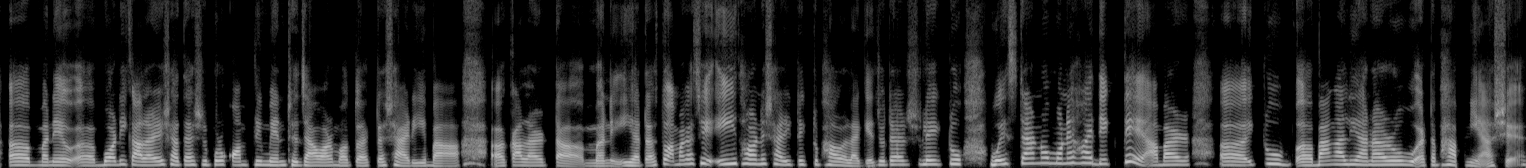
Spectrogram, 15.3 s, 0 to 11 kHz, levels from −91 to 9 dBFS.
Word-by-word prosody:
আ - - +3 0.3
মানে 215 +1 0 0.3
আ - - -2 0.2
body 245 +2 +2
colour 220 -1 +4
এর 260 - -3
সাথে 245 0 0
আসলে 250 0 -4
পুরো 250 - +2
কমপ্লিমেন্ট 235 0 -1 0.2
যাওয়ার 200 0 +3
মতো 195 +1 -2
একটা 205 0 -3
শাড়ি 180 -4 0
বা 165 - +4 0.5
আ - - +4
কালার 205 -1 +2 0.2
টা - - +4 0.3
মানে 170 0 0
ইয়াটা। 195 0 +1
তো - - +4
আমার 275 +3 -2
কাছে 320 +2 -1 0.2
এই 305 - +4
ধরনের 300 -1 +2
শাড়িটা 255 -1 -1
একটু 260 - -6
ভালো 225 -4 +2
লাগে। 170 +1 -2
যেটা 250 +1 -1
আসলে 270 +2 -2
একটু 290 +3 -1 0.4
ওয়েসটার্ন 330 +5 +2
ও - - 0
মনে 335 +2 +1
হয় 350 -1 +2
দেখতে, 430 +10 -1 0.3
আবার 245 +1 +2 0.5
আ - - +3 0.2
একটু 305 +5 -4 0.3
বা - - +4 0.2
বাঙালি 265 +2 +1
আনারও 245 +1 +3 0.2
একটা 230 +3 -4
ভাব 240 -3 +2
নিয়ে 165 - -2
আসে। - - -2
245 Hz, 185 wpm, -23 LUFS, 210-270 Hz, 0.5 s, কালার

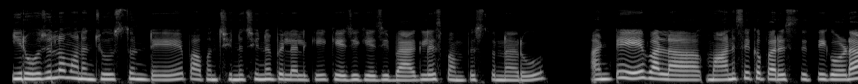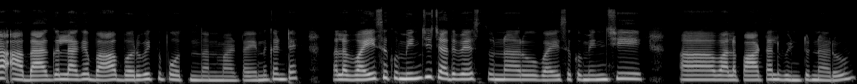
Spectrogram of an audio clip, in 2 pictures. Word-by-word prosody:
ఈ - - +7
రోజుల్లో 275 +6 +3
మనం 255 -4 +4
చూస్తుంటే, 235 -2 0 0.3
పాపం 225 -3 -2
చిన్న 220 -2 +1
చిన్న 235 -1 +2
పిల్లలకి 220 -2 -2
కేజీ 215 -1 0
కేజీ 205 0 0
బ్యాగ్‌లేసి 205 +4 0
పంపిస్తున్నారు. 200 -1 -3 0.7
అంటే, 245 +6 +2 0.3
వాళ్ళ 250 -3 +4 0.5
మానసిక 245 +6 0
పరిస్థితి 230 0 -2
కూడా 225 +3 +3 0.2
ఆ - - +4
బ్యాగు‌ల్లాగే 225 +3 +2
బాగా 205 +2 +2
బరువెక్కిపోతుందనమాట. 205 -4 -2 0.2
ఎందుకంటే 235 +7 -1 0.4
వాళ్ళ 220 0 +2
వయసుకు 260 +6 +2
మించి 290 +7 +4
చదివేస్తున్నారు, 235 -4 0
వయసుకు 215 +2 -4
మించి 230 +5 +1 0.6
ఆహ్, 215 0 0
వాళ్ళ 210 0 0
పాఠాలు 210 +2 0
వింటున్నారు. 200 -1 -1
225 Hz, 110 wpm, -25 LUFS, 210-240 Hz, 0.7 s, ఈ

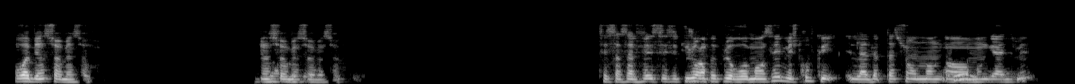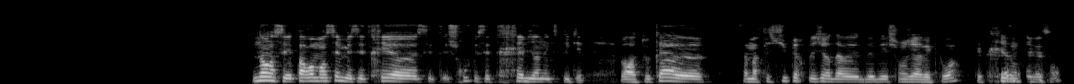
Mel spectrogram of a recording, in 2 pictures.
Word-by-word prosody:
Ouais, 140 +1 +9
bien 130 -1 +4
sûr, 130 -2 0
bien 115 -1 +1
sûr. 115 - -10 1.6
Bien 125 +1 -1
sûr, 125 -1 0
bien 120 0 0
sûr, 115 -1 -5
bien 110 0 -6
sûr. 115 - -14 2.6
C'est 130 - -4
ça, 125 -1 -2
ça 125 +1 +2
le 120 - -1
fait, 135 +3 +2
c'est - - -10
c'est 135 -1 -3
c'est - - -4
toujours 140 +2 +5
un 140 - +6
peu 135 0 -1
plus 140 - 0
romancé, 125 +6 +4
mais 140 -4 +1
je 130 - -7
trouve 160 +1 -5
que 220 - +1
y 275 +1 -2
l'adaptation 130 +2 -1
en 125 - +1
man 125 0 +1
en 120 -1 +4
manga 120 +1 0
animé. 255 - -5 3.0
Non, 180 +2 +6
c'est 150 -4 0
pas 165 - +3
romancé, 160 +2 +2
mais 145 -3 -1
c'est 135 - -5
très, 155 +4 -3
heu, 135 -3 +4
c'était, 240 - -15
je - - -8
trouve 160 0 -14
que 140 - -15
c'est 130 -1 -10
très 150 +1 -5
bien 135 -1 -1
expliqué. 125 -2 -10 0.3
Bah 120 - -2
en 115 -1 +4
tout 125 +3 -11
cas, 165 +3 +2
heu, 130 -4 +2 0.3
ça 130 - -11
m'a 130 -1 -2
fait 130 +1 -16
super 155 +6 -8
plaisir 135 0 -5
d'a 130 -1 -2
de 120 0 -2
d'échanger 125 +1 -4
avec 115 -1 -3
toi. 165 +8 -5
C'était - - -14
très - - -3
intéressant. - - -10
130 Hz, 195 wpm, -23 LUFS, 125-145 Hz, 3.0 s, Ouais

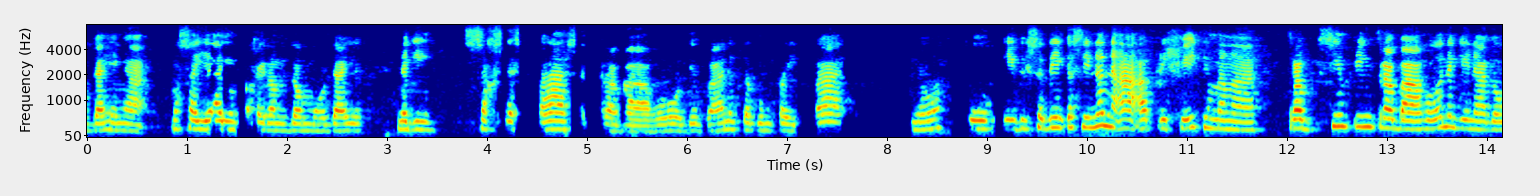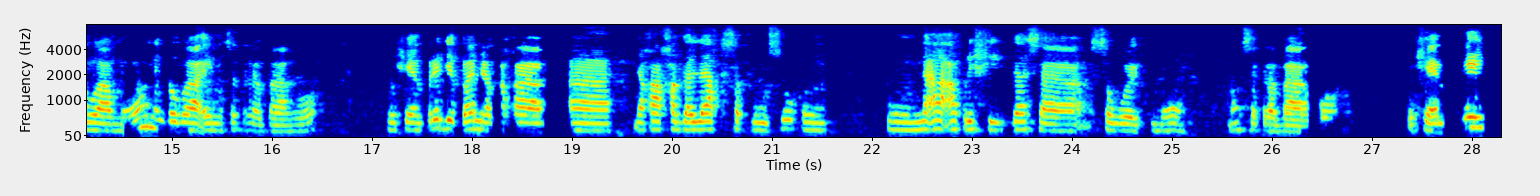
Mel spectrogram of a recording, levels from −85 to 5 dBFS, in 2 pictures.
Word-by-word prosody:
dahil 190 0 +1
nga 175 -1 -2 0.2
masaya 225 -1 +1 0.2
yung 210 - -6
pakiramdam 190 -2 -2
mo, 175 -1 -7
dahil 180 +1 +2 0.4
naging 210 -2 -1 0.2
success 220 -3 -4 0.2
ka 215 +1 +4
sa 215 - -15 0.2
trabaho 170 0 -1
'di 185 -2 -7
ba, 175 +3 -2
nagtagumpay 190 -4 -6 0.2
ka, 210 +2 +2 0.9
'no, 220 +4 -2 0.2
so, 225 -1 +2 0.2
ibig 235 -1 -3
sabihin 260 -1 +1
kasi 270 0 0
nu'n 310 +1 +6
naa-appreciate 240 +2 +3
yung 255 - -2
mga 205 -3 -1 0.3
tra 245 -1 +9
simpleng 290 -1 +2
trabaho 230 -3 +7
na 285 - +2
ginagawa 210 -6 +1
mo 245 +10 -3
ng 240 -4 -5
gawain 195 -3 +1
mo 185 - -15
sa 200 -1 -12
trabaho. 170 -2 -8 0.7
So, 200 -2 -10
siyempre 205 +3 -1
'di 230 -2 +2
ba 215 - +4
napaka 200 -2 +1 0.2
ah, 190 -1 +1 0.3
nakakagalak 210 0 +2
sa 220 - -6
puso 200 +4 -7
kung 200 -2 -8 0.6
kung 205 -2 -6
na-aappreciate 215 -2 +1
ka 215 -1 0
sa 205 -3 -2 0.4
sa - - -8
work 180 -2 -3
mo, 180 0 -7 0.4
'no, 195 +1 -13
sa 195 -2 -10
trabaho, 165 -2 -1 0.8
so - - -11
siyempre 275 -8 +3
205 Hz, 125 wpm, -22 LUFS, 185-230 Hz, 0.9 s, tra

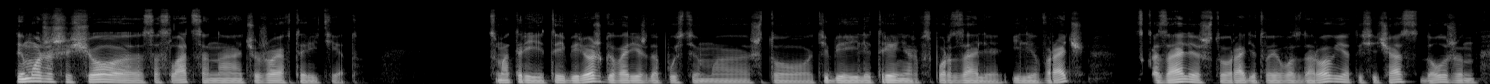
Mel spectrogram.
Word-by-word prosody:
Ты 125 - +5
можешь 130 -5 +3
ещё, 105 -3 +4
э, - - -4
сослаться 95 +4 -2
на 90 -1 -1
чужой 90 +2 +1
авторитет. 80 -4 -7 1.3
Смотри, 95 -4 +1
ты 95 +3 0
берёшь, 105 +9 +4
говоришь, 95 -3 +1
допустим, 80 -2 -5
э, - - -8
что 75 -2 -5
тебе 85 -2 +1
или 85 +1 0
тренер 85 -3 +1
в 80 - -17
спортзале, 85 -3 -2
или 85 -3 -2
врач 90 +5 0 0.5
сказали, 100 +5 +3
что 90 -1 -3
ради 90 -2 +1
твоего 85 +1 -2
здоровья 100 +9 +1
ты 100 -4 -10
сейчас 110 +10 -2
должен 90 -1 -2
90 Hz, 120 wpm, -24 LUFS, 85-100 Hz, 1.3 s, Ты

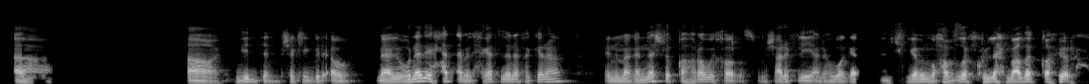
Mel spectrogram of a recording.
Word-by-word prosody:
آه. 80 -5 -1 1.4
آه، 85 -3 +1
جدًا 95 -3 -1
بشكل 70 0 -7
كبير - - -4
أوي، - - 0 0.2
يعني 95 +1 +4
الأغنية 105 +7 +5
دي 145 -1 +4
حتّى 140 0 -1
من 95 - -1
الحاجات 115 +6 -3
اللي 110 -2 0
أنا 110 - +2
فاكرها، 125 +6 -3 0.4
إن 95 +1 -1
ما 95 0 +2
غنّاش 110 +10 0
للقهراوي 110 +5 -1
خالص 85 -1 -3
مش - - -8
عارف - - 0
ليه 90 -1 +1
يعني 80 +1 -3
هو 95 +3 -1
جاب 105 - +3 0.5
جاب 105 +1 +3
المحافظات 95 +1 +2
كلّها 115 +1 +2
ما 100 - +7
عدا 115 +3 +7
القاهرة. - - +1
100 Hz, 175 wpm, -23 LUFS, 90-115 Hz, 1.4 s, ما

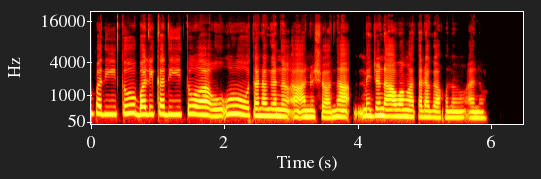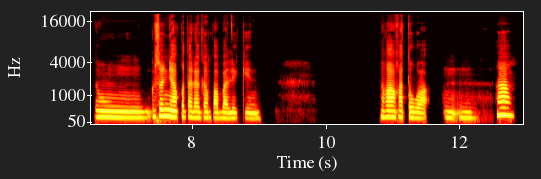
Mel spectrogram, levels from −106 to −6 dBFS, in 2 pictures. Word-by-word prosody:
pa 275 0 +1
dito, 260 +3 -1
balik 255 +2 0
ka 265 - +4
dito 255 +2 -1
ah." 250 -1 +6
Oo, 250 +3 +1
talaga 215 -1 +2
na 200 -2 +2
aano 190 +1 0
siya, 170 -2 -3
na 190 +1 +2
medyo 225 -7 -1
naawa 200 -2 +3
nga 185 0 -3
talaga 180 -2 -2
ako 175 - -5
no'ng 170 0 -1
ano, 165 -1 -3 0.6
no'ng 170 -2 0
gusto 210 +2 +1
niya 195 -3 +6
ako 185 0 -2
talagang 170 -2 -3
pabalikin. 155 -1 -3 1.8
Nakakatuwa, 180 -4 +1 0.3
mm, 160 -1 -5 0.4
ha. 235 -2 +4
185 Hz, 130 wpm, -27 LUFS, 170-235 Hz, 1.8 s, ah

